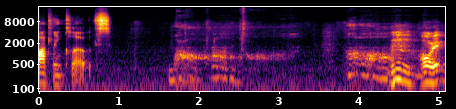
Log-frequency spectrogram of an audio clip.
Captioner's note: devouring noises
